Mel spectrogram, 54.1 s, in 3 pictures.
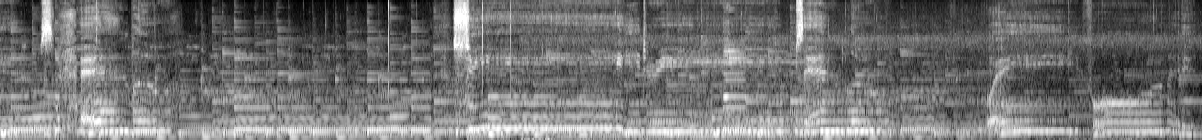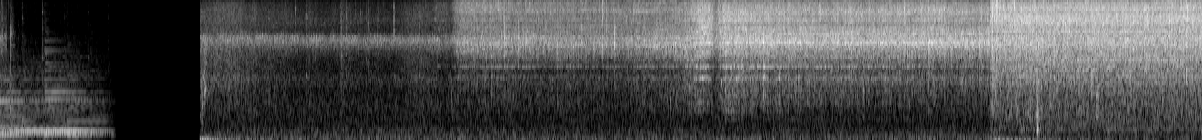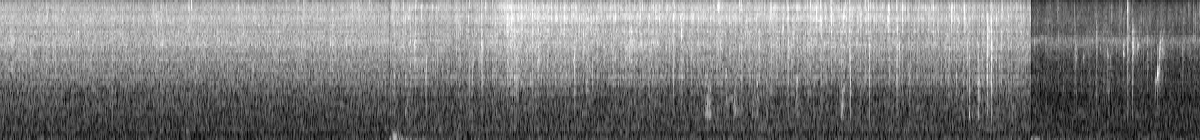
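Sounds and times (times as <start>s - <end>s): food sizzling in a pan: 6.6s - 17.3s, 24.4s - 54.0s.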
